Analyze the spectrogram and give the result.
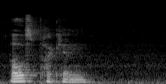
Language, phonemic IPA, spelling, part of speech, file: German, /ˈaʊ̯sˌpakn̩/, auspacken, verb, De-auspacken.ogg
- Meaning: 1. to unbox, to unpack, to unwrap (a package, gift, etc.) 2. to come clean, to tell all, to reveal all, to spill the beans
